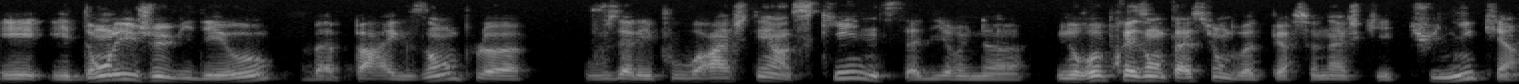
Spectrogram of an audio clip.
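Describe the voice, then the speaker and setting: Lively intonation from a man at medium pitch, delivered at a moderate pace. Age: 40s. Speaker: entrepreneur and investor. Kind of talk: interview explaining a tech topic. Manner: hesitant, many filler sounds.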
